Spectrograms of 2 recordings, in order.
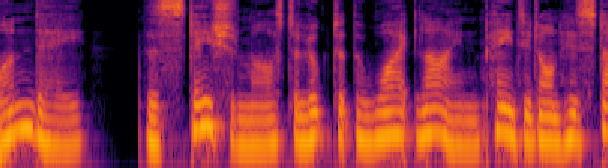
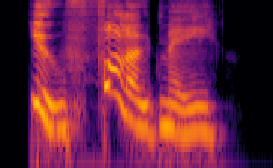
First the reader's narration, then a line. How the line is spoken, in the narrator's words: he cried crossly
